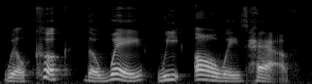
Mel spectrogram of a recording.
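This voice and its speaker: A woman's voice: on the low side, slow pace. A woman voicing a bossy, scornful cat with a snappy manner in a children's storybook. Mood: snappish. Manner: snappy, scoffing.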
